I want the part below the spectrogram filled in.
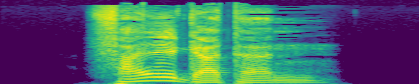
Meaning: dative plural of Fallgatter
- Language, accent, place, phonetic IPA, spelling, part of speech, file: German, Germany, Berlin, [ˈfalˌɡatɐn], Fallgattern, noun, De-Fallgattern.ogg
